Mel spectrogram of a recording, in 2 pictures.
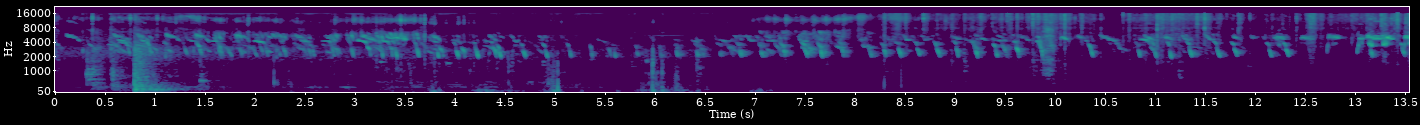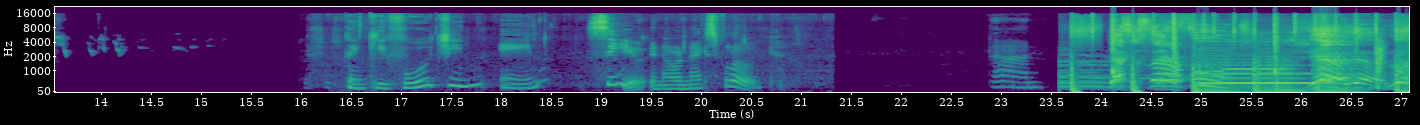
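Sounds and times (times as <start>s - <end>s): birds chirping faintly: 0.0s - 15.3s.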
